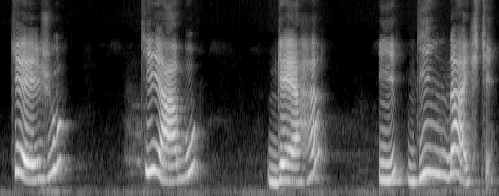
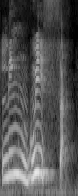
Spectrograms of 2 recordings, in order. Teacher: when there is a syllable formed by gi, ge, ki, ke, the vogal U disappears phonetically. There are some words that are exceptions for this rule, like linguiça.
